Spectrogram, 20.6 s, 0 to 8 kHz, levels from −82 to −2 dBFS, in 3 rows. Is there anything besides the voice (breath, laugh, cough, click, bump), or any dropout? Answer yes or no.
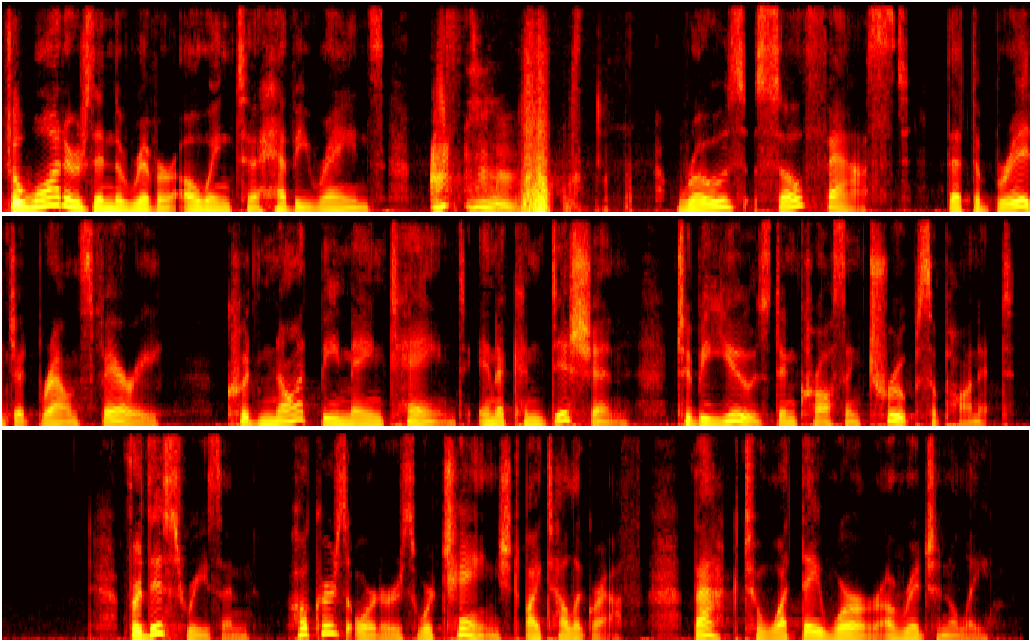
yes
